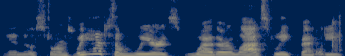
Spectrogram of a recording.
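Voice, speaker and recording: A woman's voice: fairly low pitch, moderate pace, sharp tone, slight background noise. A woman hosting a live needlework sale, reading out item numbers and prices and chatting with viewers by name. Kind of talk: live sales presentation, casual chat.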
